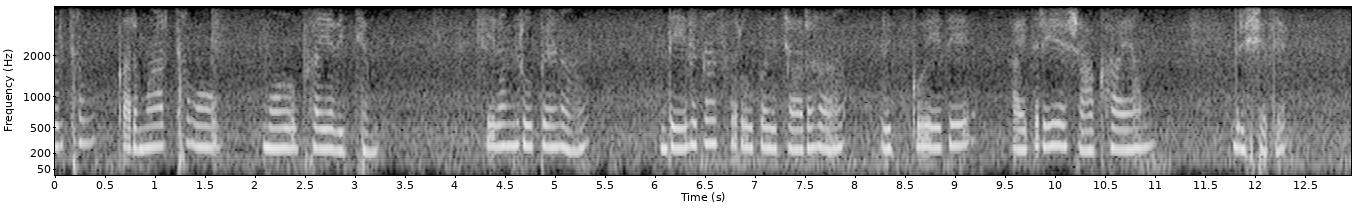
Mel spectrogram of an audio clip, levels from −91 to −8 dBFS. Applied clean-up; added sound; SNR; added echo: none; none; none; none.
